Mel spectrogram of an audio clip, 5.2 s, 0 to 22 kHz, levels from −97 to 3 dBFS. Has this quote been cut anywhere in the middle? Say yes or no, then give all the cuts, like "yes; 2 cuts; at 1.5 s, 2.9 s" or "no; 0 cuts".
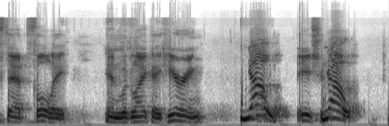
no; 0 cuts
